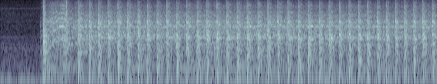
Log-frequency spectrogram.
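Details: Van that won't start: even starter cranking at nearly three beats a second with no catch or rev-up; turns over but won't fire.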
